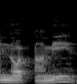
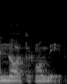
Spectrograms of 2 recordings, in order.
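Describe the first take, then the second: First: "notre ami" said as "not ami", the R in "notre" dropped; notre ami without the R. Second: "notre ami" with the R in "notre" sounded: "notr-ami". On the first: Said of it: "some people might just say". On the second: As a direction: let the R of "notre" roll into "ami". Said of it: "some people will say". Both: Shown as a demonstration.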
